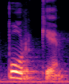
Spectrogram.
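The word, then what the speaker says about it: porque: що то ми використо порке це одне слово і наголос падає нам О не сплутайте Ну і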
